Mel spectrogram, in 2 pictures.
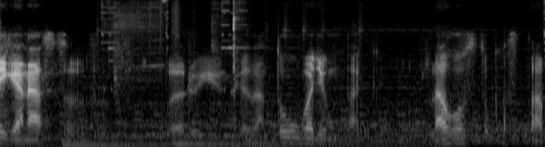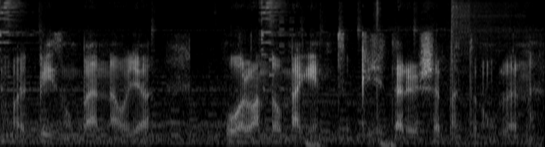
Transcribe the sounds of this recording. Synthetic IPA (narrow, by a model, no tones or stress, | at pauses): iɡɛnɛst̪ | øɾyjːyŋkkøzɛnt̪uːlvɒɟuŋkmɛɡ̥ | lɛɦo̞st̪ukɒst̪a̰ːmːɒ̰jd̪biːzuŋkbɛnːɛho̞ɟɒ | ho̞lːɒnd̪o̞mːɛ̰ɡḭnt̪kit͡ʃit̪ɛɾøːʃɛbːɛk̪t̪ud̪uŋklɛ̰nːi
